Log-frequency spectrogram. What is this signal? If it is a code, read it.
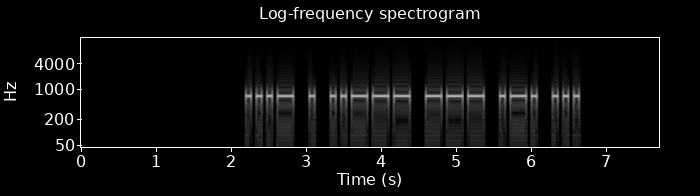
Morse code, heard as a keyed tone, about 17 wpm, 700 Hz. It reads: VE2ORS
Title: DXCC-100 Call Signs - 6 Characters - Repeated 3x - 17wpm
